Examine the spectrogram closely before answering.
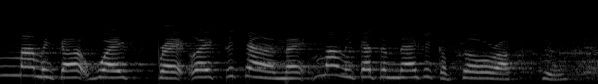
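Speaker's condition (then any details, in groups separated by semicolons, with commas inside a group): Cerebral palsy; wheelchair user; speech, physical, occupational therapy, muscle relaxant, past surgery complications; sometimes hard to understand, partly from muscle relaxant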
